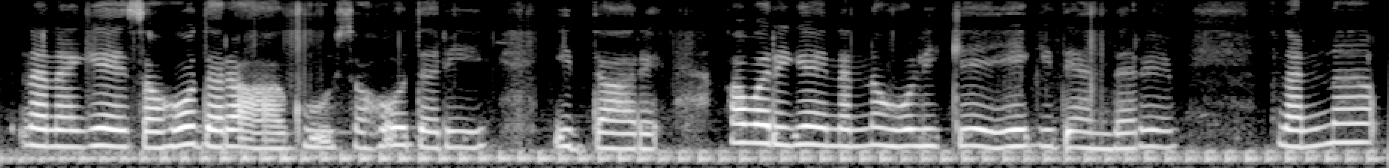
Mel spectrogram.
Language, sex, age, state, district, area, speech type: Kannada, female, 18-30, Karnataka, Tumkur, urban, spontaneous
